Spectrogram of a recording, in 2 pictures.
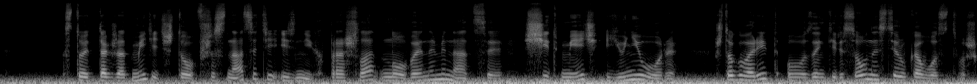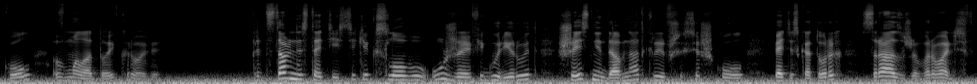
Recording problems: low rumble; noticeable; throughout; 15 dB below the speech

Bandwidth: 18.5 kHz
